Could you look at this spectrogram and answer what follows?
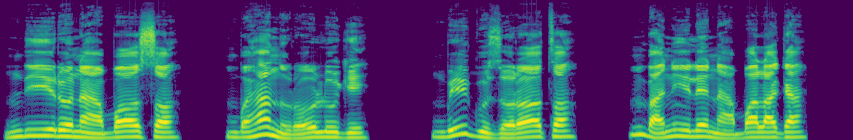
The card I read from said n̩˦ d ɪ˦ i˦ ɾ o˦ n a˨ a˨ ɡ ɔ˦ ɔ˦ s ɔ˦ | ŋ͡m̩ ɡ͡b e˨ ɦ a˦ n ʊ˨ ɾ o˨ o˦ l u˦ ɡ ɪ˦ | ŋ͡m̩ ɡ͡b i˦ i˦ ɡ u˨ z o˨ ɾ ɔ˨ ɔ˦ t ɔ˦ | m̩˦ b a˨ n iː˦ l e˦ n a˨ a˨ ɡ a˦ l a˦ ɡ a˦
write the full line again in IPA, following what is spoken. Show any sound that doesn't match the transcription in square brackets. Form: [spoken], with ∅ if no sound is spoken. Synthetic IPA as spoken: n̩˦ d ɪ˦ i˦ ɾ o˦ n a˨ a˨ [ɡ͡b] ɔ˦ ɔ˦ s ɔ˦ | ŋ͡m̩ ɡ͡b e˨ ɦ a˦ n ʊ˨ ɾ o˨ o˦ l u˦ ɡ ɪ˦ | ŋ͡m̩ ɡ͡b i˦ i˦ ɡ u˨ z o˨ ɾ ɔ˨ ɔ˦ t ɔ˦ | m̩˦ b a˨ n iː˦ l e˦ n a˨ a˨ [ɡ͡b] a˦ l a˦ ɡ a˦

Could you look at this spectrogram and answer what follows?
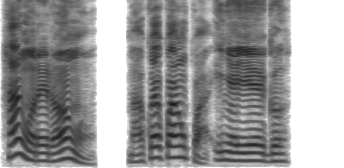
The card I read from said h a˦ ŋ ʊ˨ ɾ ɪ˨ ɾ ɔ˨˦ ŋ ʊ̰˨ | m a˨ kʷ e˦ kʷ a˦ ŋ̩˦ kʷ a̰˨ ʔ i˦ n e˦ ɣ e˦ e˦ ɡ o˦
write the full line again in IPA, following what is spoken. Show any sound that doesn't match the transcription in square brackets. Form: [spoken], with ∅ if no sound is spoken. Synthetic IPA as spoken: h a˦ ŋ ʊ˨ ɾ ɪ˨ ɾ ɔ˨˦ ŋ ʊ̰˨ | m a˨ kʷ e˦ kʷ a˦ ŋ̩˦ kʷ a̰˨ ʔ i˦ [ɲ] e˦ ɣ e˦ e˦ ɡ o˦

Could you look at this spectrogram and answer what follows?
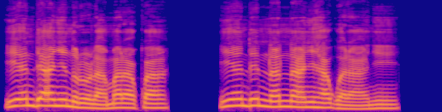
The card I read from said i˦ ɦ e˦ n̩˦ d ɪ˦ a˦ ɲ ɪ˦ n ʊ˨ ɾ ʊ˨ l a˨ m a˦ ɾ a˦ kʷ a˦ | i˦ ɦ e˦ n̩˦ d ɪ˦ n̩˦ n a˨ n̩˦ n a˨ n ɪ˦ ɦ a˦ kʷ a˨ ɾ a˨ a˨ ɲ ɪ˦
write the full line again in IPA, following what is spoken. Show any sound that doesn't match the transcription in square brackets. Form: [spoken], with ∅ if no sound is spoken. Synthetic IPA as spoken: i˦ ɦ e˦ n̩˦ d ɪ˦ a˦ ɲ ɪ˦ n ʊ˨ ɾ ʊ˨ l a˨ m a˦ ɾ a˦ kʷ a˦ | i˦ ɦ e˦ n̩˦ d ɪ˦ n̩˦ n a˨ n̩˦ n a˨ [ɲ] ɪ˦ ɦ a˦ [ɡʷ] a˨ ɾ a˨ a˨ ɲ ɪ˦

